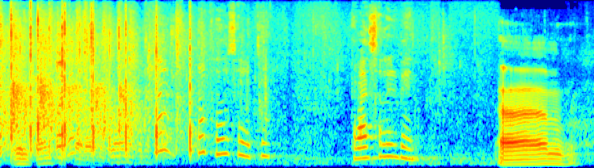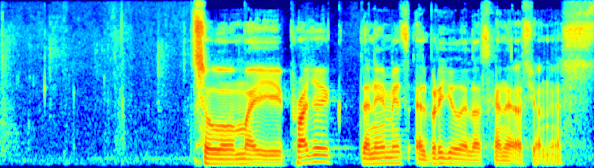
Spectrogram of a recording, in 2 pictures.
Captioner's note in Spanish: aplausos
